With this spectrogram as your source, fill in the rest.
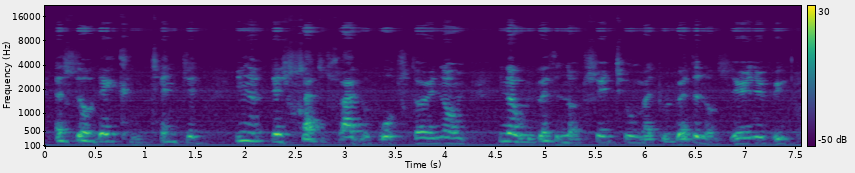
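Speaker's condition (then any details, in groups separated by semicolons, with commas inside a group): Facial palsy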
